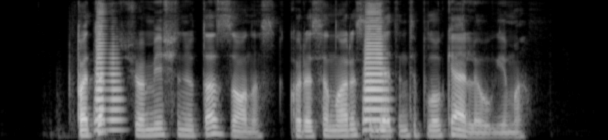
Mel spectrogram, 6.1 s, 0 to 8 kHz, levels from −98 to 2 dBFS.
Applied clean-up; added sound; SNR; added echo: neural mask model RNNoise.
